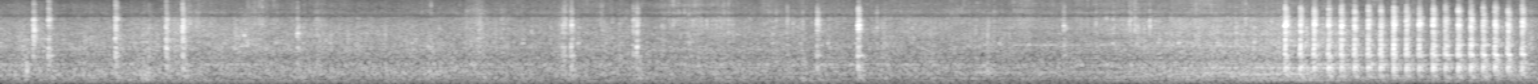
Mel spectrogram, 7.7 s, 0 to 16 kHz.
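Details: 2010 Jeep Wrangler JKU driving in four-wheel drive: a fast, sharp clicking, about eleven a second, from under the vehicle over road and engine noise, fixed by replacing the front driveshaft.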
